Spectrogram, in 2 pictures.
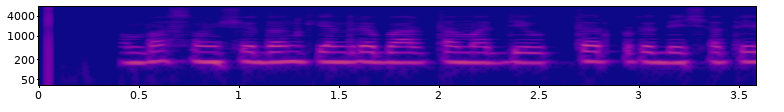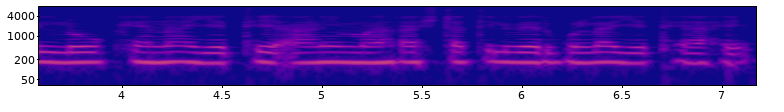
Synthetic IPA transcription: əmbʱasə̃w̃ɕod̪ʱənkend̪ɾəbʱaɾt̪aməd̪ʱjeut̪ːəɾpɾəd̪eɕat̪iːlːokʰjenajet̪ʰeʔaɽ̃iməɦaɾaʂʈɾat̪iːlʋeɾɡũlajet̪ʰeaɦe

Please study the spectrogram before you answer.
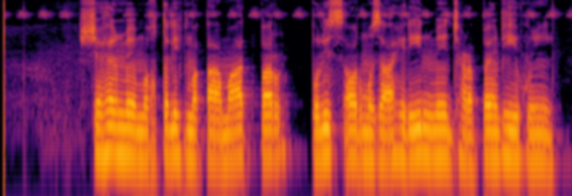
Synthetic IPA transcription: ʃɛɦɛɾmẽmʊxt̪əlɪfmɐqaːmaːt̪̚pɐɾpʊlɪsɔːɾmʊzaːɦɪɾiːnmẽd͡ʒʱɐɽpẽbʱiɦʊĩː

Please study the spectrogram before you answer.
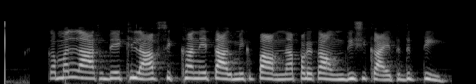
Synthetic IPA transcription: kəməlːaːt̪ʰd̪eːkʰɪlaːfʰsɪkʰːãːneːt̪aːɾmɪkpaːʋnaːpəkaːʊ̃nd̪iːʃɪkaːjət̪d̪ɪt̪ːiː

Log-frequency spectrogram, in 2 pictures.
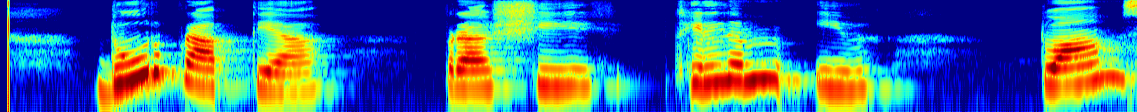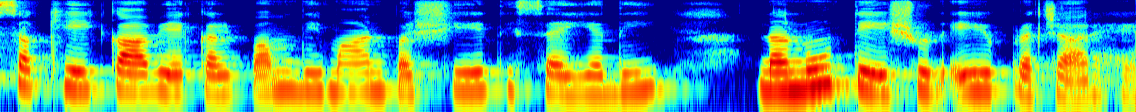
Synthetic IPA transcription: d̪uːɾpɾaːp̚t̪jaː | pɾɐʃi | t̪ʰilmiʋ | t̪waːmsɐkʰeːkaːʋjɐkɐlpɐmd̪imaːnpɐʃeːt̪ʰisɐjɐd̪i | nɐnuːt̪eːʃud̪eːʋpɾɐt͡ʃaːɾɦɛː

